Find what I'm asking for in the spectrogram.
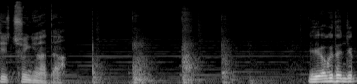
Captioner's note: hammering sound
